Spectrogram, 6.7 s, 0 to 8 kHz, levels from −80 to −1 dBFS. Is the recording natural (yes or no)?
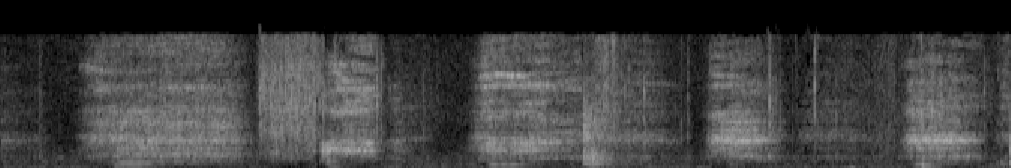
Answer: yes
